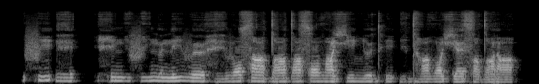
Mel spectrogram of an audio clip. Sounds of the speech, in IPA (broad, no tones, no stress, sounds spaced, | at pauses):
f i ʔ e̤ | h i ŋ i̤ f i̤ ŋ ʉ n i β ø h e̤ β ʉ sˤ æ dˤ æ dˤ i sˤ ø ðˤ ɑ ç i ʎ ʉ d ʔ i ʔ i̤ dʱ ɑ ðˤ ø ç ɛ s e dˤ ɛ ɾ ɑ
